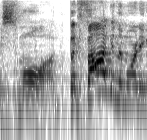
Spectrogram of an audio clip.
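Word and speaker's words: Smaug: There's a fog/smog, and no, I don't mean the dragon Smog. That's how you pronounce his name, Smog.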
